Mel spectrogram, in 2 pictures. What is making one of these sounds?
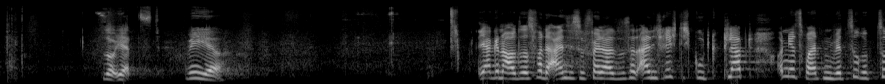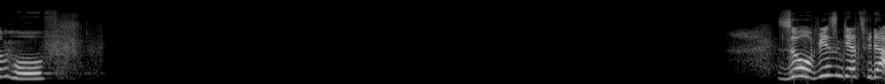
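A girl talks with animation close to the microphone.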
